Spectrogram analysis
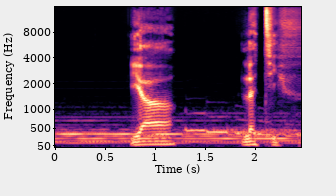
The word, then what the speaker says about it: Latif: Prononce ce nom doucement, comme un souffle. Ya Latif.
